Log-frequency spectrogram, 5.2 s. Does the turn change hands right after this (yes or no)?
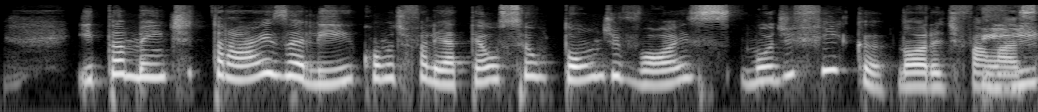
yes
